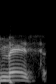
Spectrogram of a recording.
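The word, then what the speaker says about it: Metz: à Mess si vous le prononcez bien, on dit messe à Paris, on dit.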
